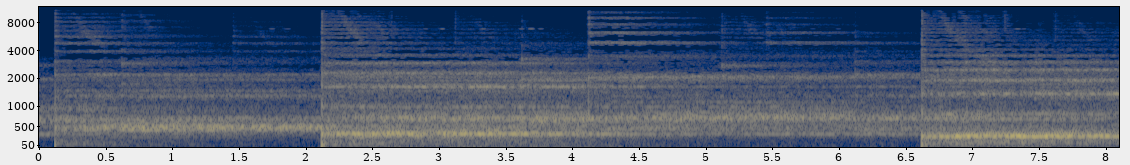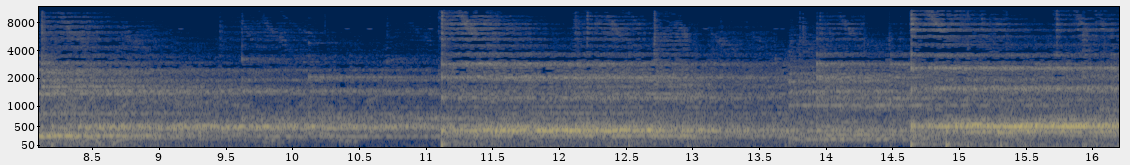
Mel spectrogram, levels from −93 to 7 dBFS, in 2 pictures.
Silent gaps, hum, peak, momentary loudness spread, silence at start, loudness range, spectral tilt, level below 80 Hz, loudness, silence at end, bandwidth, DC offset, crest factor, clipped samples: none; none; -16 dBFS; 11 LU; 0 s; 4 LU; -5.5 dB/octave; -54 dBFS; -32 LUFS; 0 s; 11.5 kHz; under 0.1%; 16 dB; under 0.1%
